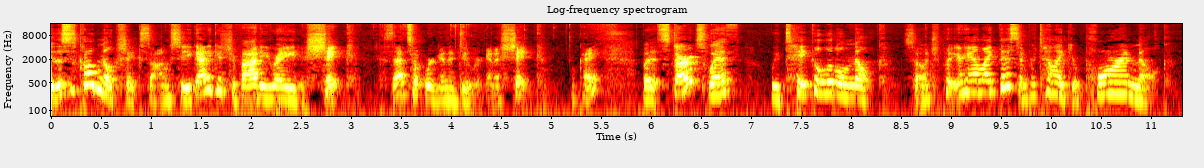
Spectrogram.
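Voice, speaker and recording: A woman's voice: high-pitched, fairly bright tone. A woman leading an interactive story time as a children's librarian, encouraging and sing-song, often putting questions straight to young listeners.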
